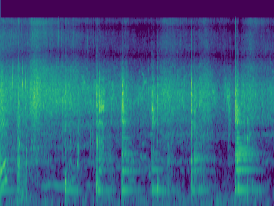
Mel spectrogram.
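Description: Chicken pieces sizzling in hot oil in a metal pot while a metal ladle stirs them. The ladle knocks and scrapes against the pot about seven times, and each knock leaves the pot ringing briefly.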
